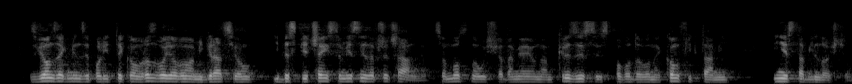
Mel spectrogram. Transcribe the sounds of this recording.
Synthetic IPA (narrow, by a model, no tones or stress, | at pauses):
zvʲjɔ̃w̃zɛkmʲjɛnd̪zɘpɔlʲit̪ɘkɔ̃w̃ɾɔzvɔjɔvɔ̃w̃amʲiɡɾat̪sʲjɔ̃w̃ibɛspʲjɛt͡ʂɛ̃j̃st̪fɛmjɛst̪ɲɛzapʂɛt͡ʂalnɛt̪sɔmɔt̪snɔuɕfʲjad̪amʲjajɔ̃w̃namkɾɘzɘsɘspɔvɔd̪ɔvanɛkɔ̃nflʲikt̪amʲiː | ɲɛst̪abʲilnɔɕt͡ɕɔ̃w̃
